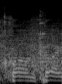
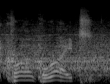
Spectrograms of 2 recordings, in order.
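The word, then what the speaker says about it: Cronkrite: Jordan, I called him Cronkite earlier. It's Kronkwright. I got it right that time.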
